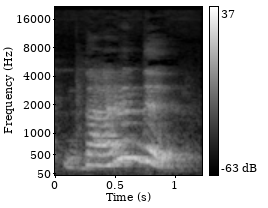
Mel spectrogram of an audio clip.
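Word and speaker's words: दर्द: See, half ra is there. So it is on top of the letter. But in pronunciation it will come before the. So we will say dard.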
